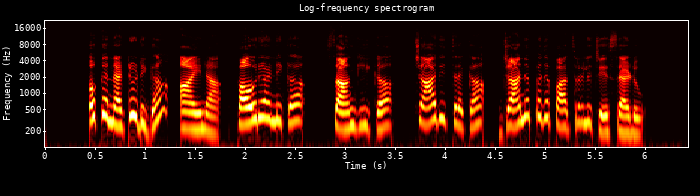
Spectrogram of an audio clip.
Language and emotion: Telugu, neutral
